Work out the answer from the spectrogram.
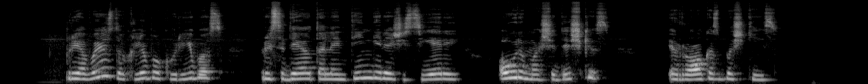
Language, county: Lithuanian, Telšiai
